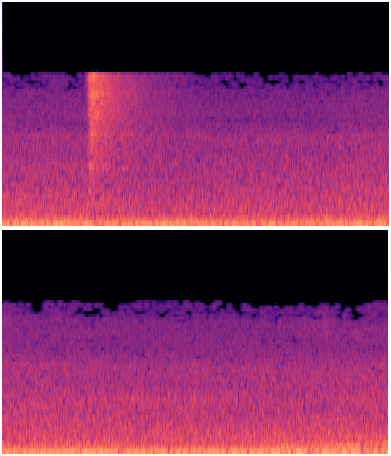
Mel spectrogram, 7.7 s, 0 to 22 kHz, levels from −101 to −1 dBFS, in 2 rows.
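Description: All the way through, the sound carries the layered smear of transcoding between lossy codecs, likely a low-rate MP3 pass that was re-encoded as low-rate Vorbis. Nothing comes through above 5.8 kHz, so it's dull, and the grainy swirl of one encoder sits on top of the other's.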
